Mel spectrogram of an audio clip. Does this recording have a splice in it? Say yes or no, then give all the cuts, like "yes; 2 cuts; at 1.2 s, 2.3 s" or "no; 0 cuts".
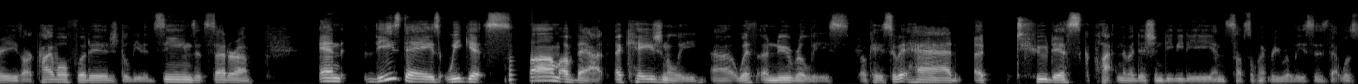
yes; 2 cuts; at 8.6 s, 9.7 s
